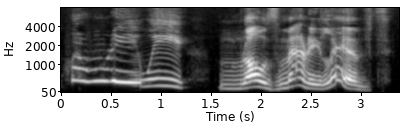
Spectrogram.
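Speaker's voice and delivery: very high, lilting mock-Irish leprechaun; leprechaun Irish accent. Mocking the film's failed Irish accent, leprechaun Irish. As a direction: squeak it out in stage Irish. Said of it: "goes off to fucking Leprechaun Town".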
